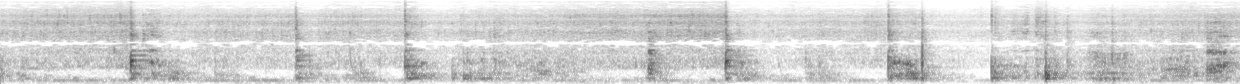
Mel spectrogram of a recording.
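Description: Par-boiled elephant foot yam pieces sizzling in oil in a kadai while a metal spoon stirs them. The spoon scrapes against the pan roughly once a second over a steady frying hiss.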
